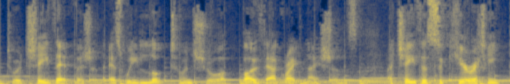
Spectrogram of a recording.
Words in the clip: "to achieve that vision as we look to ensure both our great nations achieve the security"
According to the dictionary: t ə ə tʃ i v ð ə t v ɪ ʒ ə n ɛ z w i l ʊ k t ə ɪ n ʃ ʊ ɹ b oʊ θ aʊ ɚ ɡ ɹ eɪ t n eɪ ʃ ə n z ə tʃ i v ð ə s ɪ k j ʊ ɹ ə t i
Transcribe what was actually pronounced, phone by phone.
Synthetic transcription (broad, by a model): t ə ə tʃ i v ð ə t v ɪ ʒ ə n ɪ z w i l ʊ k t ə ɪ n ʃ ʊ ɹ b oʊ θ aʊ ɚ ɡ ɹ eɪ t n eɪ ʃ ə n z ə tʃ i v ð ə s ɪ k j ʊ ɹ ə t i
